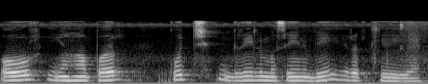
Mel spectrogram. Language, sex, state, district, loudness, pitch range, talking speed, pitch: Hindi, female, Uttar Pradesh, Saharanpur, -17 LUFS, 175-200 Hz, 140 wpm, 185 Hz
